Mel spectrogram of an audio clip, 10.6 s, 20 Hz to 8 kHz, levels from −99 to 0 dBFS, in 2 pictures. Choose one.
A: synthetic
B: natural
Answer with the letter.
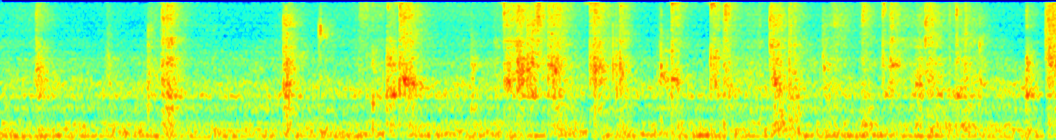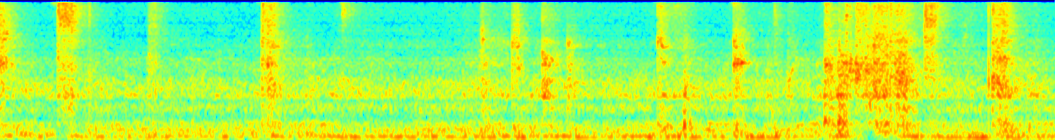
A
